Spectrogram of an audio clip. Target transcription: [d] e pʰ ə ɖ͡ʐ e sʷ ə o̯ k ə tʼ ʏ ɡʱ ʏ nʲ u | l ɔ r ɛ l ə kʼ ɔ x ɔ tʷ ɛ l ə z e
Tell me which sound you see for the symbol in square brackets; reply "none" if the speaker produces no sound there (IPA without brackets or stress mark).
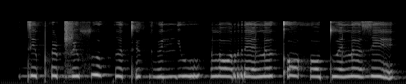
d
